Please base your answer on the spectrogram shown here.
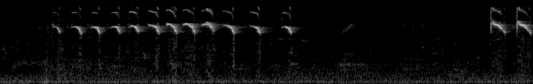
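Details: Sunda white-eye (konin) singing vigorously in the 'tembakan' shooting style: a quick run of about a dozen high, sharp chirps, then a pause and two more bright notes at the end.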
